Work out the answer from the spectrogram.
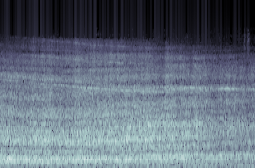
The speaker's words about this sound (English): So in the Lincolnshire area, that's another aircraft you're going to have to get used to, so you can spot it when it flies around.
